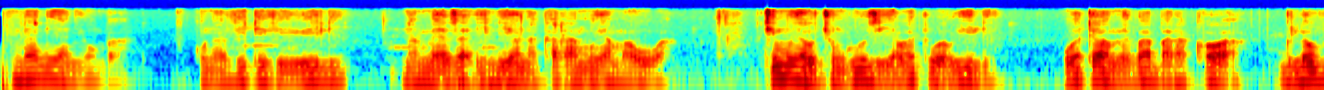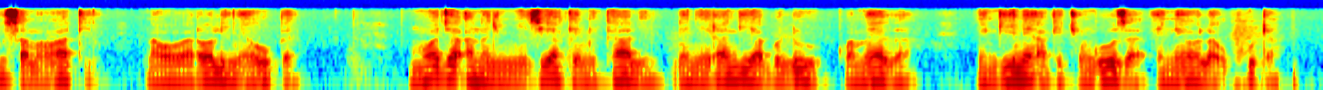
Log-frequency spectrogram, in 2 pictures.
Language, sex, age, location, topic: Swahili, male, 18-24, Kisumu, health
